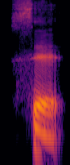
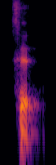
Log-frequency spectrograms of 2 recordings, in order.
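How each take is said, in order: First: The word is said at a slower, normal pace. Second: The word is said faster, with a shorter vowel.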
